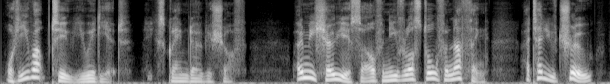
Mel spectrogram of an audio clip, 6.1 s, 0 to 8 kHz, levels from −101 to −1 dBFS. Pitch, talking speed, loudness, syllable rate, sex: 140 Hz, 215 wpm, -17 LUFS, 6.6 syllables/s, male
